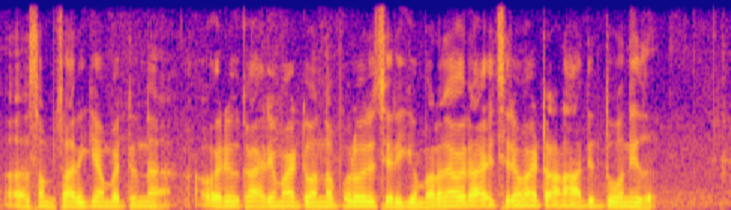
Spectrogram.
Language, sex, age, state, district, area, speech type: Malayalam, male, 45-60, Kerala, Alappuzha, rural, spontaneous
